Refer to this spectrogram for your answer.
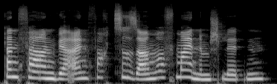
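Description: A woman's voice: high-pitched, normal speed, pushed and bright. Luna, a little girl in a storybook, voiced by a woman. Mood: encouraging. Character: young girl Luna, easily let down, then delighted. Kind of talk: storybook character voice.

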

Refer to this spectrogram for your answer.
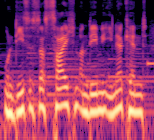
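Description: A comforting angel proclaims joyful news slowly and solemnly, as a male reader gives him voice. Music plays clearly underneath this church Christmas story. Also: medium pitch, fairly even intonation, warm tone, lightly acted. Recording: music behind the voice.

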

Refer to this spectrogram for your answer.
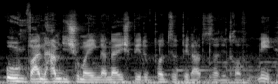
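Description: A man's voice: fairly low pitch, rapid-fire, over music. A man co-hosting a casual podcast, thinking aloud as a quiz contestant, rambling with lots of fillers and laughter.

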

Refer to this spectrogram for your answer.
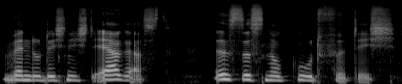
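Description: A woman's voice: mid-range voice, fairly even intonation, takes it slowly, vocal fry. Woman voicing a cruel, domineering castle lord. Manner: domineering, scolding.

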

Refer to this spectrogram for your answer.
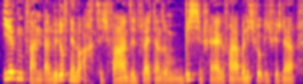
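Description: A young man from Lower Saxony tells a long story in relaxed chat, his pitch jumping all over as he acts out the voices of the people in it. His voice sits in a middle register, and the telling stays loose and animated. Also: rapid-fire, gravelly. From Lower Saxony, Germany. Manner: animated anecdote-telling, acting out quotes with big pitch jumps. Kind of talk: casual chat.

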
